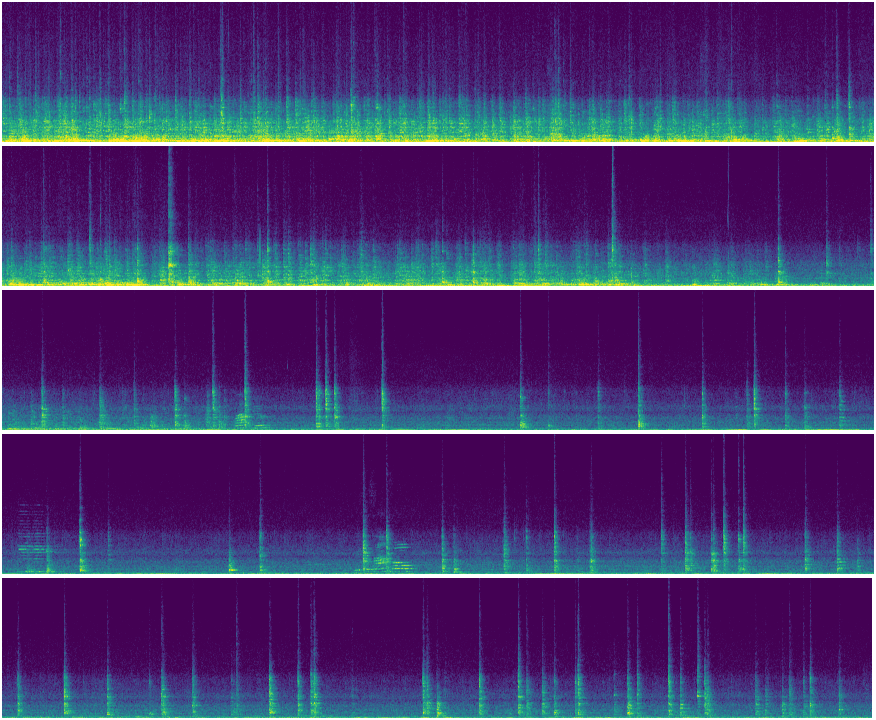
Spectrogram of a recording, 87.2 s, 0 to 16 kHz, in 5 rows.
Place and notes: Flat nr. A.Navoi National Park, Tashkent - rain cascade
rain cascading off splash-boards at the back of third floor flat, recorded from open window
Tashkent, Uzbekistan, 22 March 2004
